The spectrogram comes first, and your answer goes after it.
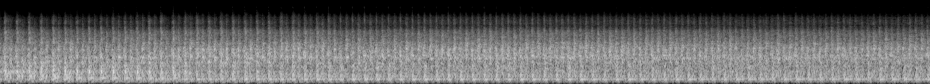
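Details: Samsung direct-drive washing machine in spin cycle: heavy evenly spaced banging nearly three per second with strong vibration, even a burning smell; broken brittle cast spider arm inside the drum, fixable by replacing the spider arm assembly.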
